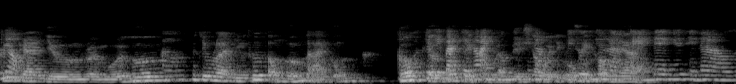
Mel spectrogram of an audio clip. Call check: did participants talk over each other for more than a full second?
Yes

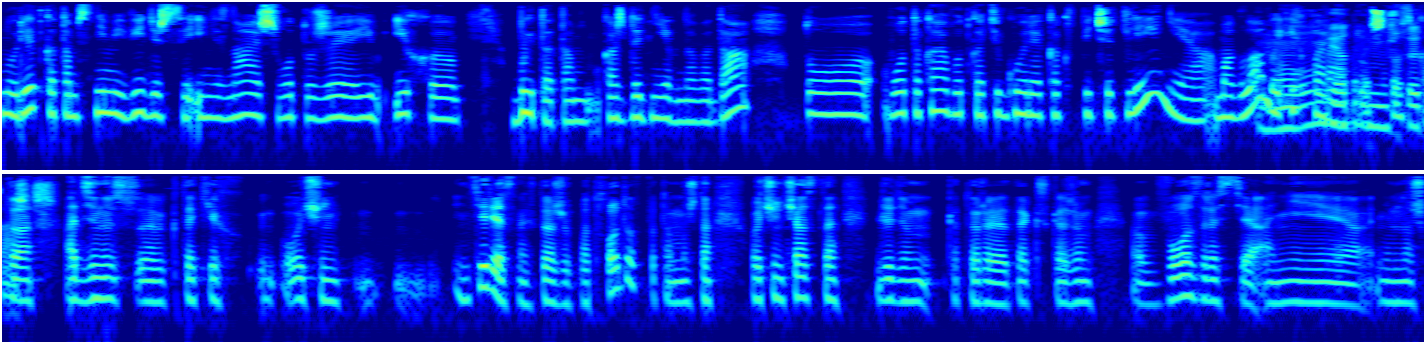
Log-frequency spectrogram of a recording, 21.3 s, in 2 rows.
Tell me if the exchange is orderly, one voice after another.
No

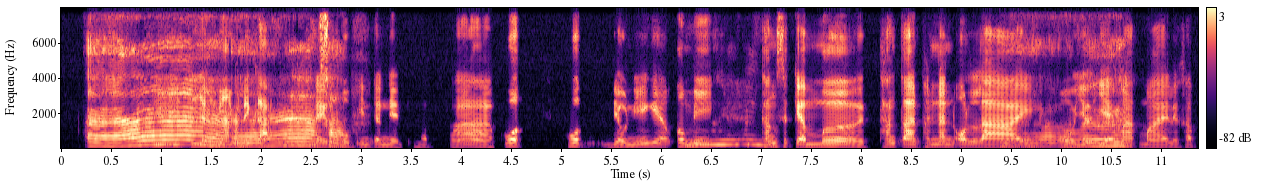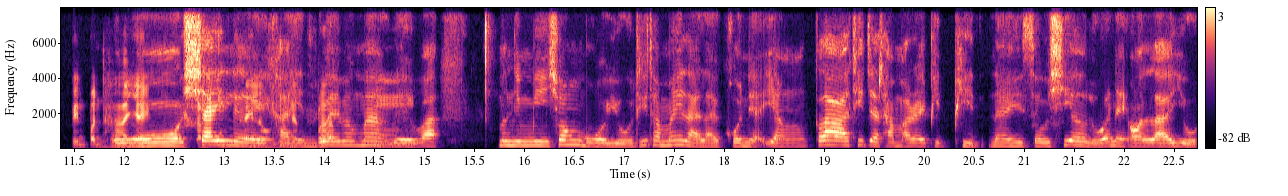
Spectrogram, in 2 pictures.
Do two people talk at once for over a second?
Yes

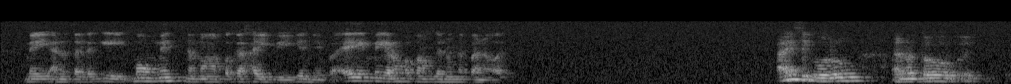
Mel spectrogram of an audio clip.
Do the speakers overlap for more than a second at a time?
No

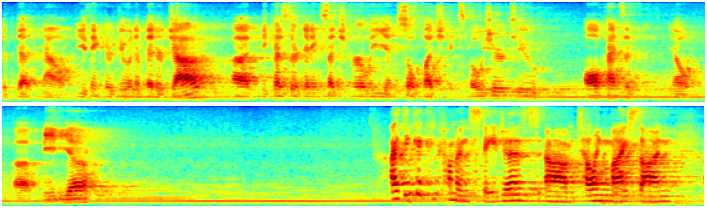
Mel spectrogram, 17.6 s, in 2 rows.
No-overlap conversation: Yes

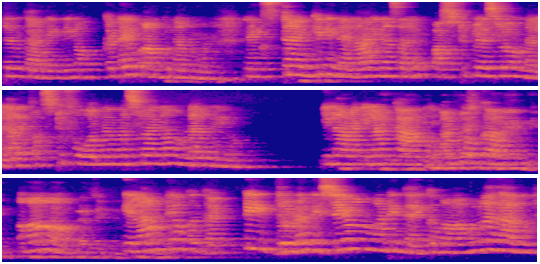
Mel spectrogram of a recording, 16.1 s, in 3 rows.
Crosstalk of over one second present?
Yes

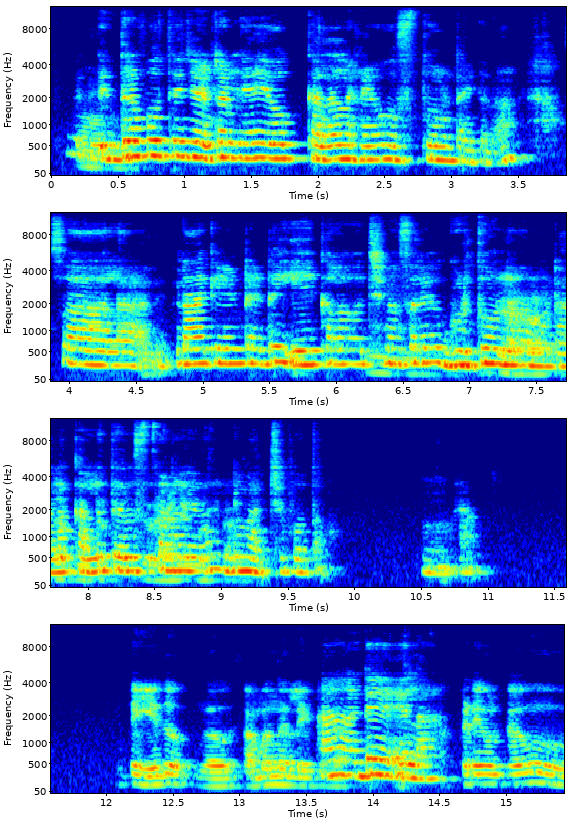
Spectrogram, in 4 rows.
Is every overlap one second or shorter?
No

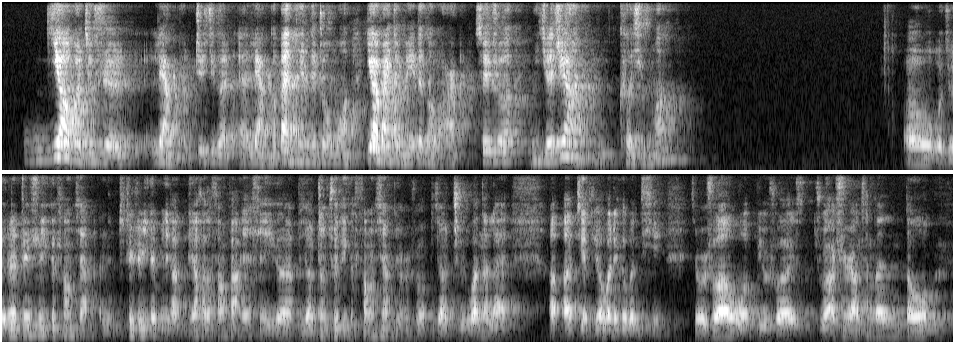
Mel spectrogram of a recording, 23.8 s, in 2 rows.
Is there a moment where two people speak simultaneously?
No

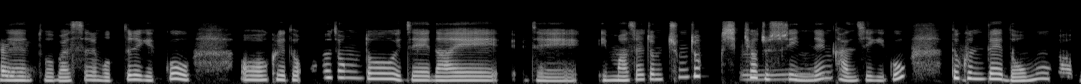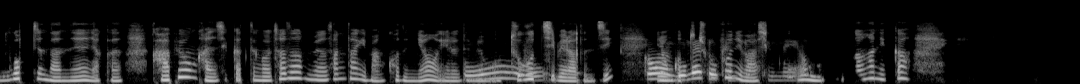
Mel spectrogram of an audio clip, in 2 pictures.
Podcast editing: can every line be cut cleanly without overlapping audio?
No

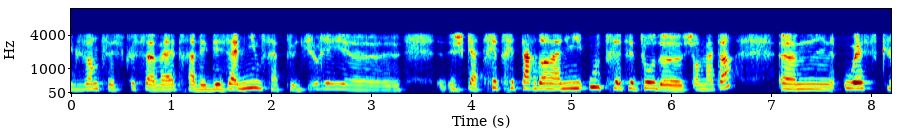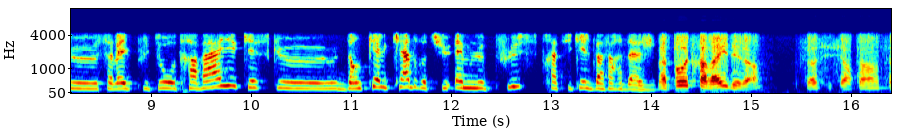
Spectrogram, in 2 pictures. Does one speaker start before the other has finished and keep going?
No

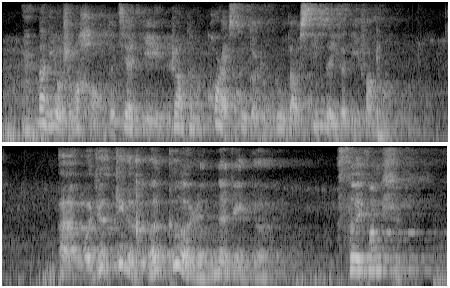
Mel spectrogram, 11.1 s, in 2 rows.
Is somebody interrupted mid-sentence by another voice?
No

